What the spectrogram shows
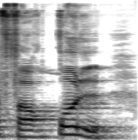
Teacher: یہاں پر قاف کو موٹا پڑھنا ہے ، فَقُل، اور لام کا خیال رکھنا ہے، اس کو باریک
